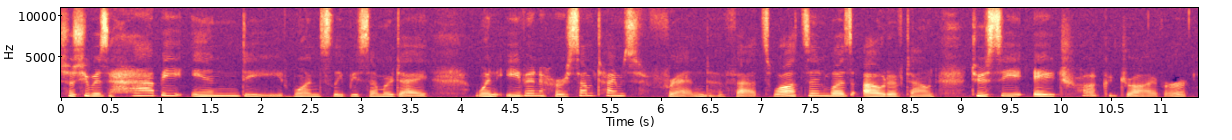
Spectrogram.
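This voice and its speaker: A woman reading a children's picture book aloud in a deliberate way, pausing between short phrases. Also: fairly high pitch, expressive, darkish tone, rough recording. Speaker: storybook reader.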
